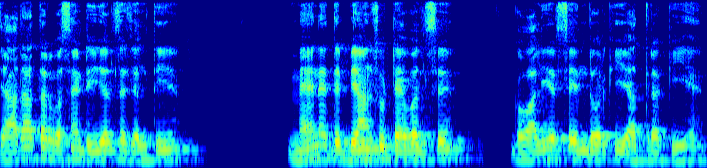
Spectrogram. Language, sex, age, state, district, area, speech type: Hindi, male, 30-45, Madhya Pradesh, Gwalior, urban, spontaneous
